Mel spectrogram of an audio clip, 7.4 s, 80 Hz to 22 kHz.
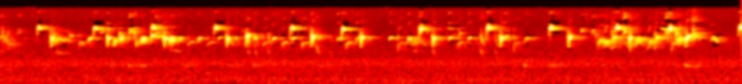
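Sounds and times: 
European goldfinch Carduelis carduelis chirping and twittering: 0.0s - 7.4s.

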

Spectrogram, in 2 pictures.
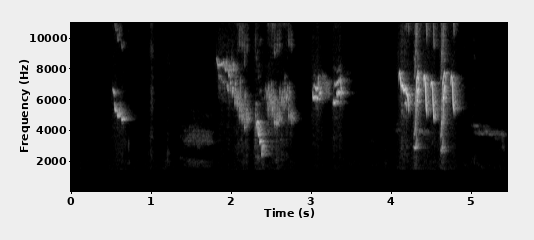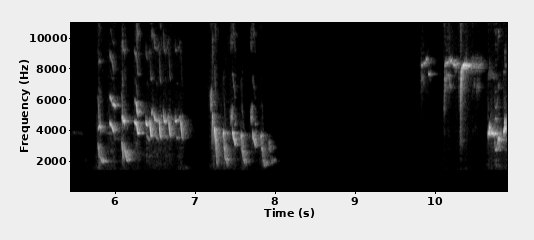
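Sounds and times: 
European robin singing: 0.5s - 0.8s, 1.4s - 3.5s, 4.1s - 8.1s, 9.8s - 10.8s.

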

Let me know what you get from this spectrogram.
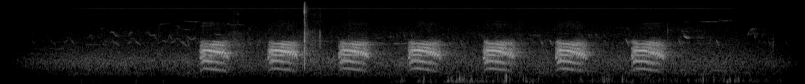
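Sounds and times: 
carrion crow Corvus corone cawing: 2.0s - 6.8s.

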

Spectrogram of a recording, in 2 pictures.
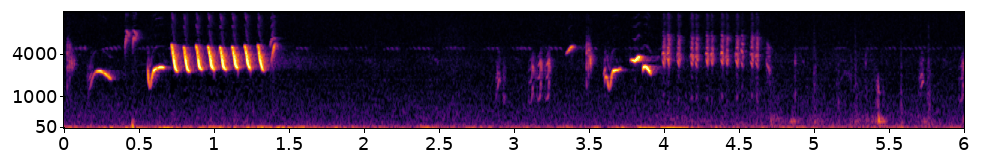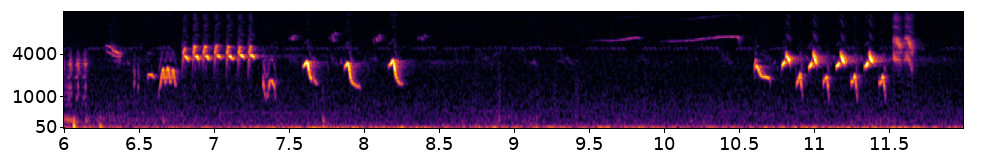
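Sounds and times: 
common nightingale Luscinia megarhynchos singing: 0.0s - 11.9s.

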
